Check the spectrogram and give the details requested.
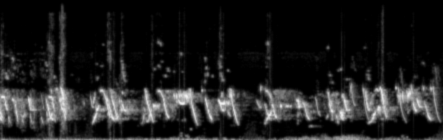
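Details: Saffron finch chattering: bursts of sharp, high, rapid chirps in short runs separated by tiny gaps, with faint low-pitched background noise throughout.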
